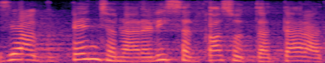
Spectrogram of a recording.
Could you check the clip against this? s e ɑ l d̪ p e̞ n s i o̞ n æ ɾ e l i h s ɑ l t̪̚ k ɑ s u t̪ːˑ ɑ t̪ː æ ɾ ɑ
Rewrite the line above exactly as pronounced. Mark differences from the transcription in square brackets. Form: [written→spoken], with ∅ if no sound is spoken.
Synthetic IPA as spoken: s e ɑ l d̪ p e̞ n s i o̞ n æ ɾ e l i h s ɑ l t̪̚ k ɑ s u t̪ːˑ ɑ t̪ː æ ɾ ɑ

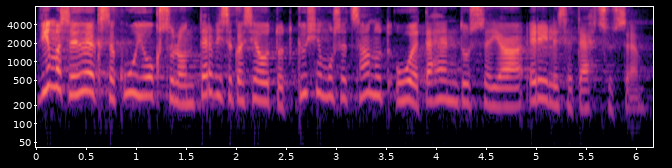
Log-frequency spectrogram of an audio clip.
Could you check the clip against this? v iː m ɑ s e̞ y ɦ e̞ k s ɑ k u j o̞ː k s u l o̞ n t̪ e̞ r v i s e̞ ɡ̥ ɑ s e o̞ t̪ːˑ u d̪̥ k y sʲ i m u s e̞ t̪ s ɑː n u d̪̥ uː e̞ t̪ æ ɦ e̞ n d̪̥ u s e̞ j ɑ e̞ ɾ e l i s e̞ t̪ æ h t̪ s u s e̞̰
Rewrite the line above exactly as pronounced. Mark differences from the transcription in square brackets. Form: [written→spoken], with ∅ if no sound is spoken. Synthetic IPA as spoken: v iː m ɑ s e̞ y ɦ e̞ k s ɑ k [u→uː] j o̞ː k s u l o̞ n t̪ e̞ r v i s e̞ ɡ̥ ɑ s e o̞ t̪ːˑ u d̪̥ k y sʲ i m u s e̞ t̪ s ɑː n u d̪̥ uː e̞ t̪ æ ɦ e̞ n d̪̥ u s e̞ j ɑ e̞ ɾ [e→i] l i s e̞ t̪ æ h t̪ s u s e̞̰

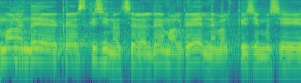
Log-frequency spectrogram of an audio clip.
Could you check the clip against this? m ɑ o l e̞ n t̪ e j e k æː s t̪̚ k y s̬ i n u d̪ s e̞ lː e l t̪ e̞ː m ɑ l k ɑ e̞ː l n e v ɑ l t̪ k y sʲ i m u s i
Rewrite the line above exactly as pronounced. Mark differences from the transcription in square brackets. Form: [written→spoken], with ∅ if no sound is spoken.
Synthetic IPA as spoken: m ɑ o l e̞ n t̪ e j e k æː s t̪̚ k y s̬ i n u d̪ s e̞ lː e l t̪ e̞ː m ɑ l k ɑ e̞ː l n e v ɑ l t̪ k y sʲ i m u s i

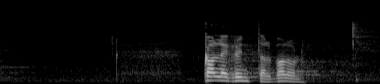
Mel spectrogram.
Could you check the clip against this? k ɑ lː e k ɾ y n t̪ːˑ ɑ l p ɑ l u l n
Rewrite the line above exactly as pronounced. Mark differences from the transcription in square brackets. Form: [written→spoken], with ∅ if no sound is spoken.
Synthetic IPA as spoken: k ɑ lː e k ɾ y n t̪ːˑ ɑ l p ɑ l u [l→∅] n

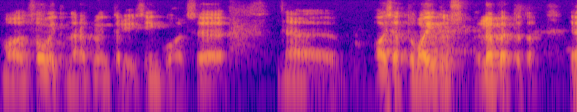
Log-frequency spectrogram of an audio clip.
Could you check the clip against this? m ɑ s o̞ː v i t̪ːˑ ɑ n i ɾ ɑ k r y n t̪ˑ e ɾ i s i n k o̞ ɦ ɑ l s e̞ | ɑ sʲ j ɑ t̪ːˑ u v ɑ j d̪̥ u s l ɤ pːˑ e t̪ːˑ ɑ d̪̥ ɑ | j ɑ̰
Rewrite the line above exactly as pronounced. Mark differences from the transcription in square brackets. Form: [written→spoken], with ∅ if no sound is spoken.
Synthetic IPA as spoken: m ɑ s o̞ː v i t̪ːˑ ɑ n [i→æ] ɾ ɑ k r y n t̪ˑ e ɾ i s [i→iː] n k o̞ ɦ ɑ l s e̞ | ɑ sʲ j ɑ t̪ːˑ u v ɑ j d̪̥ u s l ɤ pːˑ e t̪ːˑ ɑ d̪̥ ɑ | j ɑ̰

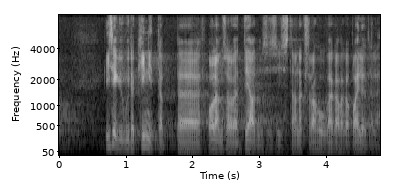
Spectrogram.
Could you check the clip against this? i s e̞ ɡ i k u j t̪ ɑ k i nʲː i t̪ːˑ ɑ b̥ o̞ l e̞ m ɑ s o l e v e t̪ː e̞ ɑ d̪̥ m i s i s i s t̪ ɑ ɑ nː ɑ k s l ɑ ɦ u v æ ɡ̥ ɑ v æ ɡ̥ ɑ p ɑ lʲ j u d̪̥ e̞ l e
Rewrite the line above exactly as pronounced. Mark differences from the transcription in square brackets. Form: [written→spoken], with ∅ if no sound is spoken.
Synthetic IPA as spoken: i s e̞ ɡ i k u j t̪ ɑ k i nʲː i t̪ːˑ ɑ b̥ o̞ l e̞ m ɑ s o l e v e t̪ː e̞ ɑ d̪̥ m i s i s i s t̪ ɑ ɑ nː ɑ k s [l→r] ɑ ɦ u v æ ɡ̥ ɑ v æ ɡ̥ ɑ p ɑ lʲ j u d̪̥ e̞ l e

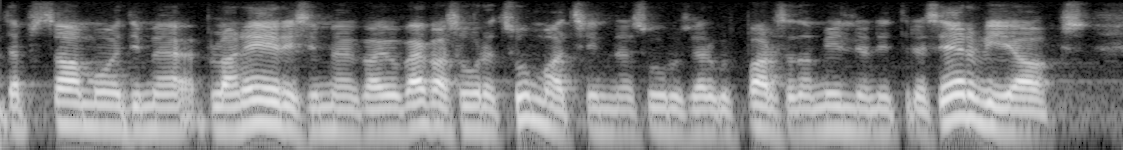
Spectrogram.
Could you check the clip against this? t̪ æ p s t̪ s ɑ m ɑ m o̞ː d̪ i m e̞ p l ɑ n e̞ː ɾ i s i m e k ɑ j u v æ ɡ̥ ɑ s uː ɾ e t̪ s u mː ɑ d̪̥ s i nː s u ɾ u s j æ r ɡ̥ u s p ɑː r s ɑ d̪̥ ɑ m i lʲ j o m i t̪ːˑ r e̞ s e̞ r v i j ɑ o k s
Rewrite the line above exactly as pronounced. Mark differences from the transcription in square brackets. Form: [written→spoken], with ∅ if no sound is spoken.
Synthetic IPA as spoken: t̪ æ p s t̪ s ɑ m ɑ m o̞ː d̪ i m e̞ p l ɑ n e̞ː ɾ i s i m e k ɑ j u v æ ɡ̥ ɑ s uː ɾ e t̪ s u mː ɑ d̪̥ s i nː s [u→uː] ɾ u s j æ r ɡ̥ u s p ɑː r s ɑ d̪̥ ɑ m i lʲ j o [m→n] i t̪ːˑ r e̞ s e̞ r v i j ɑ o k s

